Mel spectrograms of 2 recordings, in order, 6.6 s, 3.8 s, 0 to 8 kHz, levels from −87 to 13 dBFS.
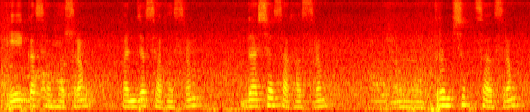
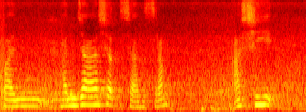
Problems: constant background noise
